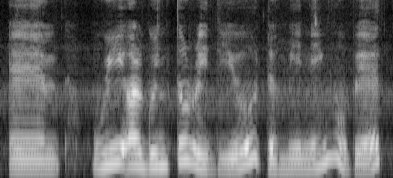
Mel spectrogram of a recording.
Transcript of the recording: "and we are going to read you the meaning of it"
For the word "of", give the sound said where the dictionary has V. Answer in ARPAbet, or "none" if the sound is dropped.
B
